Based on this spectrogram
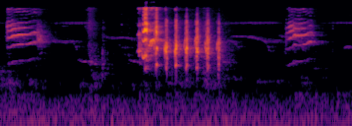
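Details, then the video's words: Konslet song of an Oriental magpie-robin, rough bursts like a sewing machine: a faint whistle, then one loud rattle of about eight rapid pulses, and a soft high trill at the end. "KONSLET TEMBAKAN KASAR , BAGAIKAN MESIN JAHIT"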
